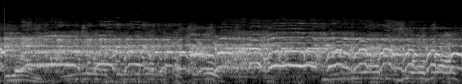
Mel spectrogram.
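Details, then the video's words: Ayam kukuak balenggek roosters crowing at a festival in Kota Solok, several birds at once, their crows broken into many short up-and-down arched notes strung together without pause, steady and loud across the whole stretch. "festival ayam kukuak balenggek"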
